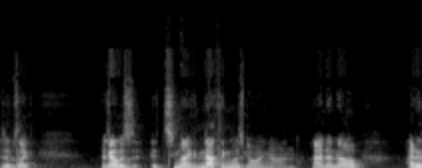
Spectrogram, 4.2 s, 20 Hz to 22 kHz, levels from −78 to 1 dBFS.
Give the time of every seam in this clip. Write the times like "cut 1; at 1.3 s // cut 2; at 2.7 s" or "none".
cut 1; at 1.1 s // cut 2; at 2.4 s // cut 3; at 3.0 s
